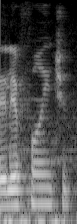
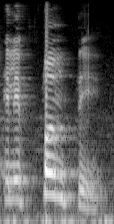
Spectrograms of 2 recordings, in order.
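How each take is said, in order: First: Said in the usual way. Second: Elefante slow, with FAN drawn out; e-le-FAN-te, heavy stress in Elefante. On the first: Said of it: "tudo certo". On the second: Shown as a demonstration. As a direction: punch the third syllable of Elefante. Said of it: "Fã é o mais forte".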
